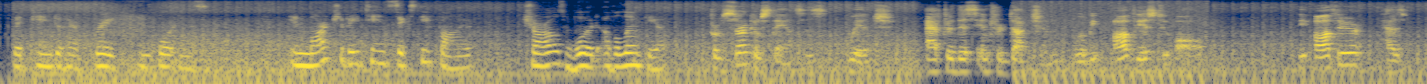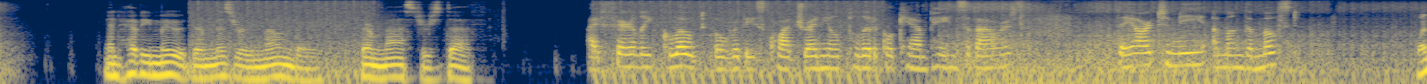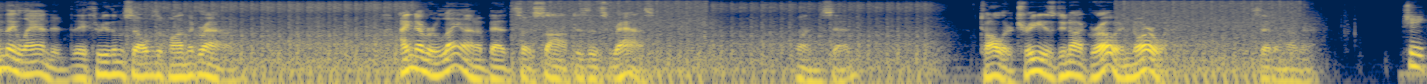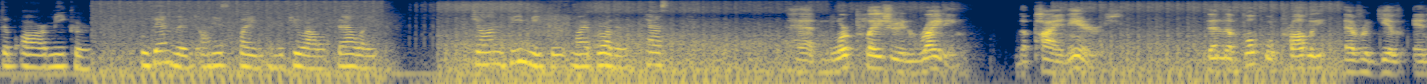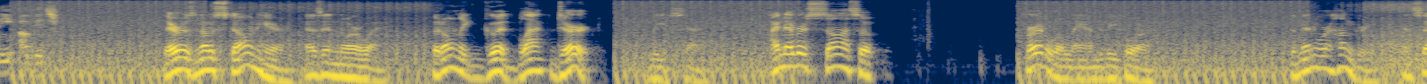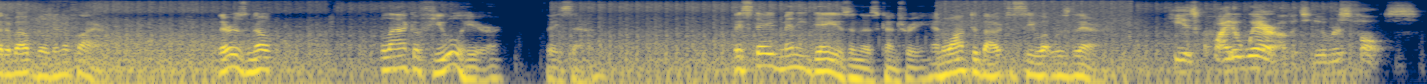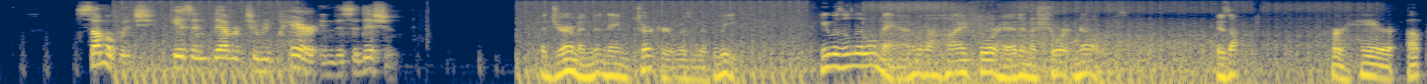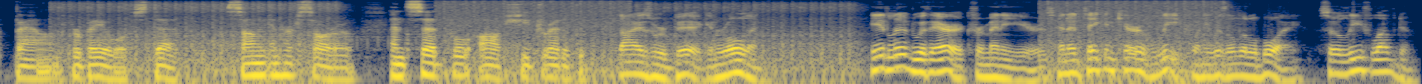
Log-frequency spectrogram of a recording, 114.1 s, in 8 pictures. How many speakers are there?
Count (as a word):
five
